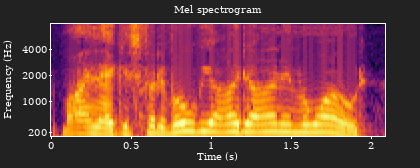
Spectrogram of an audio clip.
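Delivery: high, loud sing-out character voice; poorly patient calling out grandly; charming poorly patient. A narrator's reading. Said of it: "says with a certain charm".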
